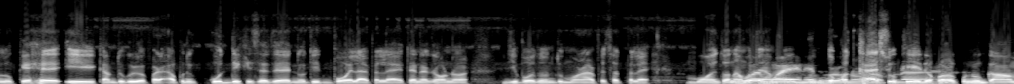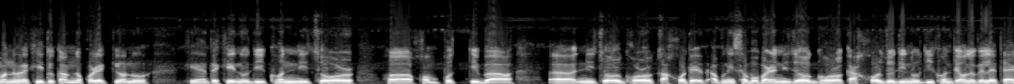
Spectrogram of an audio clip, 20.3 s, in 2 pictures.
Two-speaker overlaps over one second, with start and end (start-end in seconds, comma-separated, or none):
7.4-9.4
